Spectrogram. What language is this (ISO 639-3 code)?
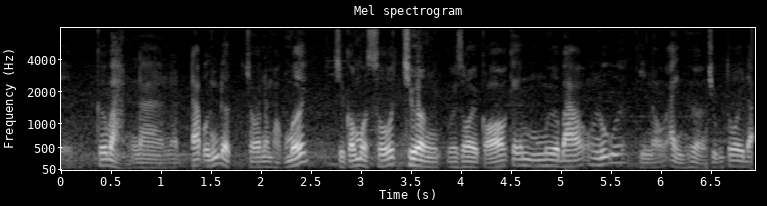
vie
